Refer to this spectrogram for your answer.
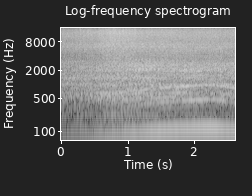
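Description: Warm engine rises in revs with a thin metallic rattle riding over the hum; a rattle from the engine, cause not pinned down.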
